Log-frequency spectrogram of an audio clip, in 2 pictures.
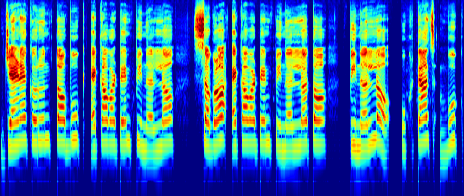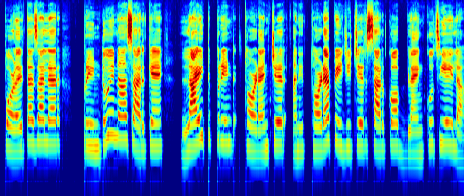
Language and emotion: Goan Konkani, neutral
